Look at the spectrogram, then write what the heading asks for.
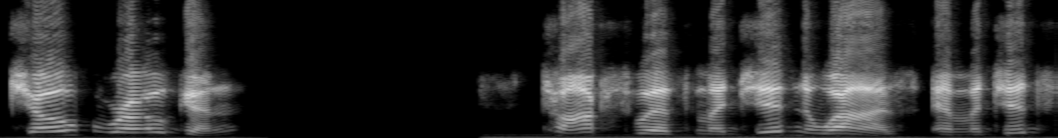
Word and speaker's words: Nawaz: Rogan talks with Majid Nawaz, and Majid's name is spelled M as in mother, Aajid, and his last name is Nawaz, Nawaz. That's Nancy Albert Walter Albert whatever zebra, Nawaz.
